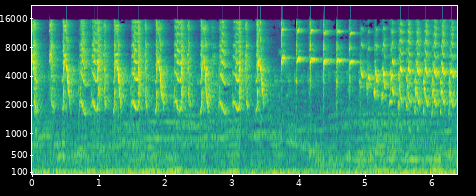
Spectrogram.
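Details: Long-tailed shrike in full song, its voice likened to a sewing machine and described as very rough: harsh, buzzy broadband notes about three a second, then a quicker chattering run of clipped notes in the last two seconds.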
